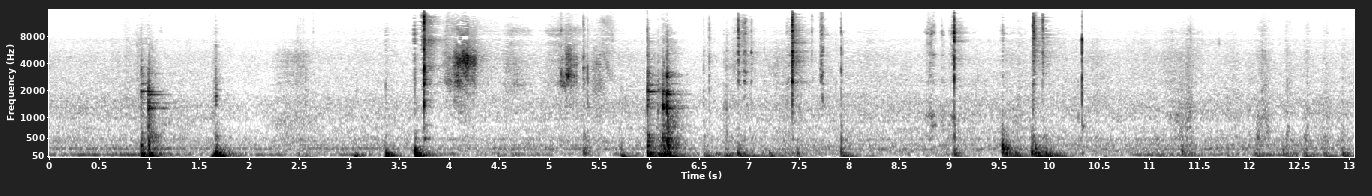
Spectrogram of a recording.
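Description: Hands handling fabric pieces and fusible interfacing strips on a worktable: light rustling with scattered knocks and taps, the loudest about a second in, near six seconds and near ten seconds.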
